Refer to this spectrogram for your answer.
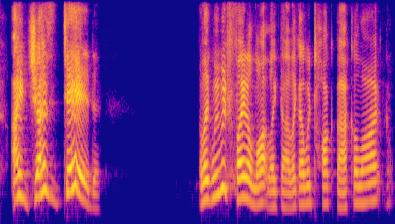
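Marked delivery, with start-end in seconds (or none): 0.2-1.5 mock panicked, high, loud, freaked-out delivery. Retelling a fight after being told to clean: imitating freaking out. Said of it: "I freaked out".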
